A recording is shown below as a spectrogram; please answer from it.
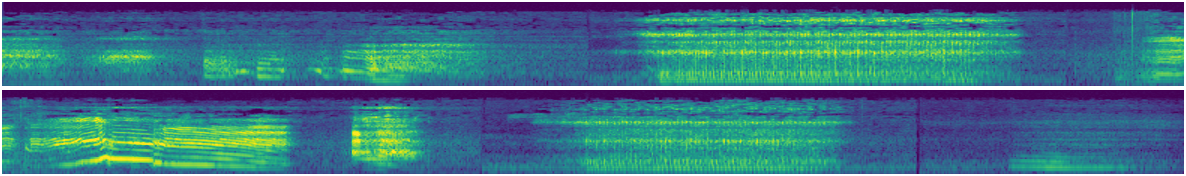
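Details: Long, loud, rough breathing sounds alternating with squeaky, whistling noises in an irregular pattern, from a sleeping dragon outside; loud snoring.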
